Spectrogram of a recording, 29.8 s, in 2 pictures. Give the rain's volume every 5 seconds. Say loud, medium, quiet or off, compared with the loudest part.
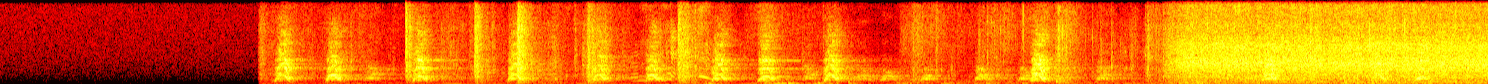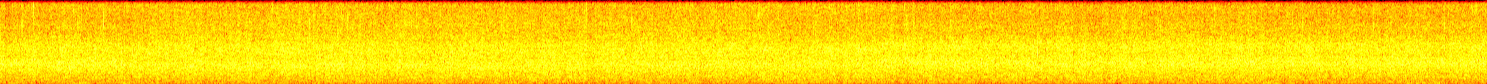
off, off, loud, loud, loud, loud.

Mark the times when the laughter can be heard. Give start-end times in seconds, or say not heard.
6.3-7.2.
